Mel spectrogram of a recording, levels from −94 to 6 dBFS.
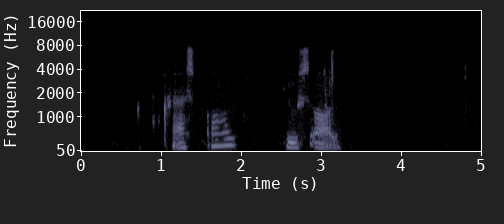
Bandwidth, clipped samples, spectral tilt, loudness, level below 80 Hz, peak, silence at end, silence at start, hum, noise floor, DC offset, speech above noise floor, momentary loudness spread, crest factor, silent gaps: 8.4 kHz; under 0.1%; -4.5 dB/octave; -51 LUFS; under -90 dBFS; -34 dBFS; 1.75 s; 1.05 s; none; under -90 dBFS; under 0.1%; over 40 dB; 9 LU; 22 dB; none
